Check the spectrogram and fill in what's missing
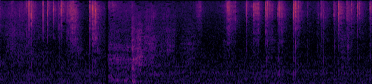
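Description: Long nails scratch and tap the rough crystalline surface of a large, solid pink rock-salt Himalayan salt lamp. Quiet, dry, bright rasping strokes run over a low, steady rumble, with one sharper tap standing out near the middle.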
